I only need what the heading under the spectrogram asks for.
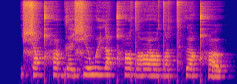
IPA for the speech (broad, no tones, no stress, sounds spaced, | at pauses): ɕ ə qʰ ø ɡ ɛ ɕ e w ɨ lʲ ɨ qʰ u dˤ ə w ø w dˤ e tʰ ɨ qʰ u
